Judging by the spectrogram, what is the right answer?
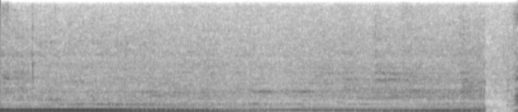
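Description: A car engine revs steadily and loudly at close range with a low droning hum, easing slightly before cutting off abruptly near the end; no talk over it.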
